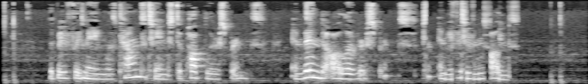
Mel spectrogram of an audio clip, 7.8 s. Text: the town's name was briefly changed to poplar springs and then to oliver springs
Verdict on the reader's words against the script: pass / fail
fail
